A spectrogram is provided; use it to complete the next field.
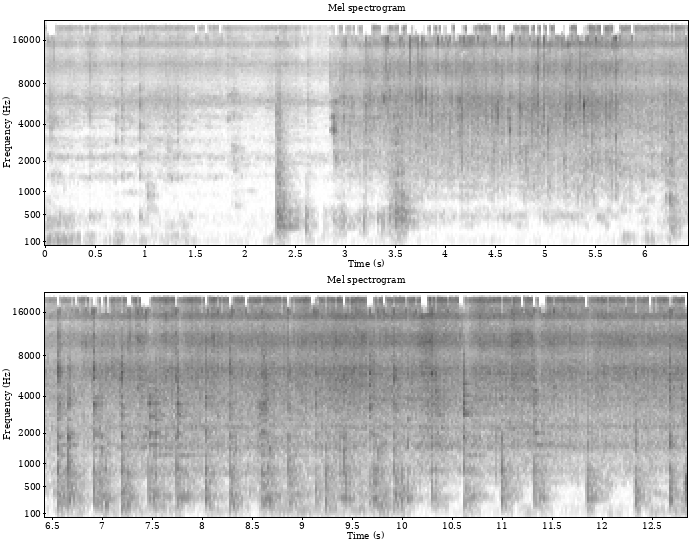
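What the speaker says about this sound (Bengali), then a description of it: "সেই একই কড়াইতে আরেকটু তেল দিয়েছি, এর মধ্যে আমি দিয়ে দিব চাপা শুটকি।" Chapa shutki, dried fish, goes into hot oil in a kadai and fries with a building sizzle, broken by sharp stirring scrapes and clatters. It grows steadier and louder after a quieter start, with no voices.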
